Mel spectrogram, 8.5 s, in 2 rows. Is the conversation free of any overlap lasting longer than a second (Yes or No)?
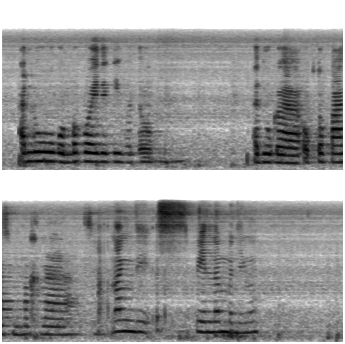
Yes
